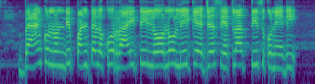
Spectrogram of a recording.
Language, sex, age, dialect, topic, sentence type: Telugu, female, 18-24, Southern, agriculture, question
